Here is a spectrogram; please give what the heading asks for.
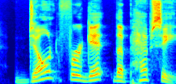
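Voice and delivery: put-on inappropriately bossy, smug commanding tone. Retelling a beggar's demand: imitating a smirking commanding tone. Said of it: "with a smirk and an inappropriately commanding tone".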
